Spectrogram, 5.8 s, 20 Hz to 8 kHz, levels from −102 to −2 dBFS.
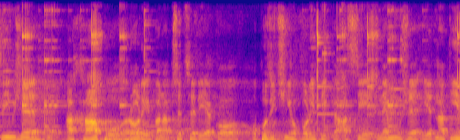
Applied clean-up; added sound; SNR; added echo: none; Chink, clink; 7 dB; reverberation time 1.5 s.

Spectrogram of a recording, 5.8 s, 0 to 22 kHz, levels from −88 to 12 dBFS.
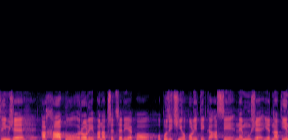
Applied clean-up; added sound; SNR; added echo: none; none; none; none.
